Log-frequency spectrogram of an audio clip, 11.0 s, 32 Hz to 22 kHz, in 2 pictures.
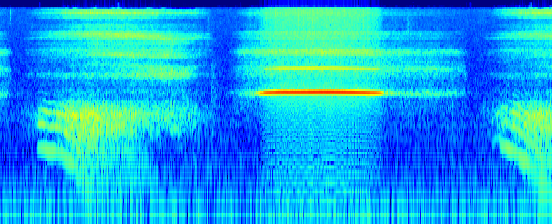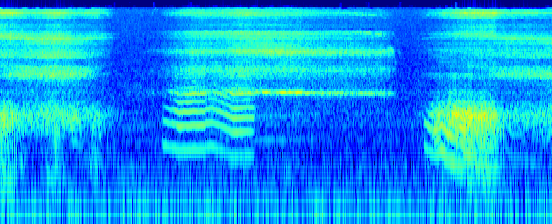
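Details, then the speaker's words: Snoring in a sleeping 13-year-old boy: three rough, rattling snores about four seconds apart, with a steady whistle-like tone and a brief chirping sound between them. "Although our son is snoring tonight, and I'm gonna take a walk in there and just let you listen. This is kind of crazy."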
